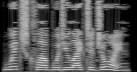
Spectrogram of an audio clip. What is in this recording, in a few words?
low; studying abroad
